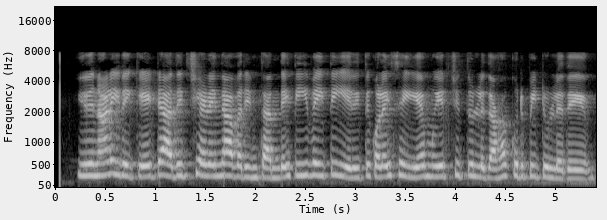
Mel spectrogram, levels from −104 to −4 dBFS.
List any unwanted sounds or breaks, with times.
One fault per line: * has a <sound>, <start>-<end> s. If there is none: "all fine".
all fine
